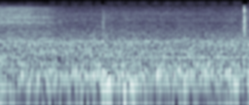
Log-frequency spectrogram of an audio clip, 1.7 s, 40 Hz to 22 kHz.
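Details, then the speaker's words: Toyota RAV4 driving after transmission swap, heading onto the highway; steady low road and engine rumble, even, with no knock, whine or flapping; car running great, now shifting properly. "the cars running great so let's get to the highway and I'll hop on the highway so we can drive"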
